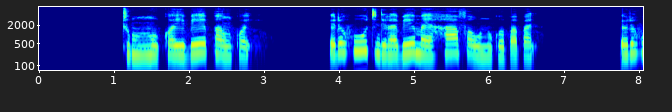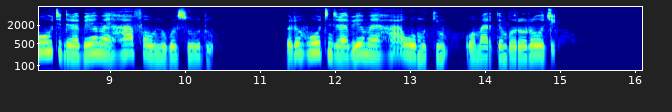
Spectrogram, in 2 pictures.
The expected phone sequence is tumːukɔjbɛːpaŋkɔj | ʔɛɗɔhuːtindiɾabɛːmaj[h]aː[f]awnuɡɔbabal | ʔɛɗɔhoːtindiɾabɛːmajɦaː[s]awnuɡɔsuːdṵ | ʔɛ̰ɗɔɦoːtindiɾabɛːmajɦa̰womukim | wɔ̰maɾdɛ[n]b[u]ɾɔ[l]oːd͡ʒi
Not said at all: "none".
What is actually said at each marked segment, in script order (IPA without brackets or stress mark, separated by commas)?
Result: h, f, f, m, ɔ, ɾ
